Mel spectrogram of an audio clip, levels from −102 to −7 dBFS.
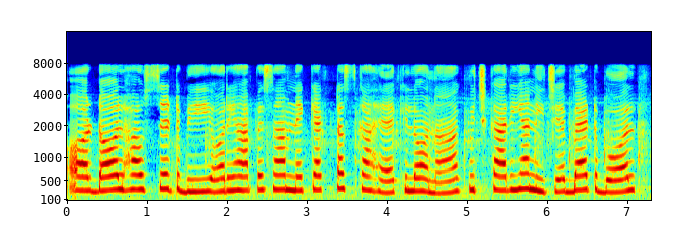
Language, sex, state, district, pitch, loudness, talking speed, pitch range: Hindi, female, Jharkhand, Garhwa, 290 Hz, -14 LUFS, 145 wpm, 270-305 Hz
